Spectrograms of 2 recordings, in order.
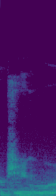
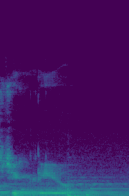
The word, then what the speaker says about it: Jingliu: I actually think that's how you say it, because I've been calling her Jinglu. I think it's Jingliu.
